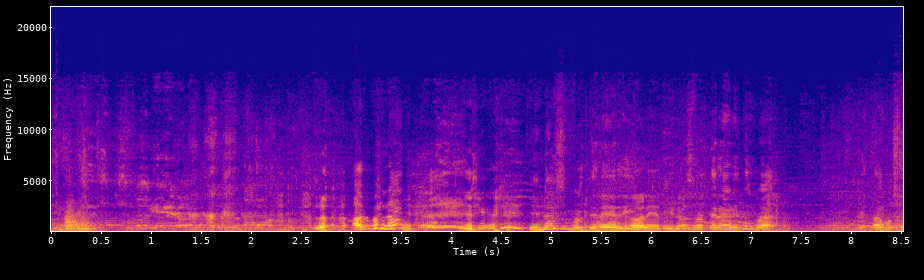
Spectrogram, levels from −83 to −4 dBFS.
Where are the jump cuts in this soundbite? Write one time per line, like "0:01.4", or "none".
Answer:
0:02.3

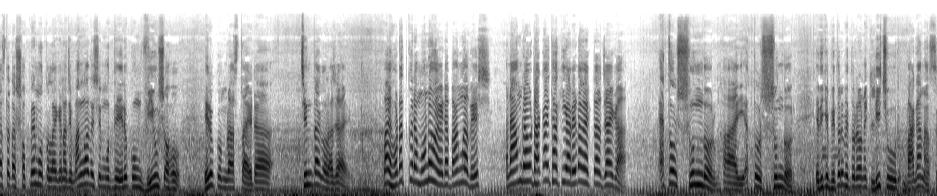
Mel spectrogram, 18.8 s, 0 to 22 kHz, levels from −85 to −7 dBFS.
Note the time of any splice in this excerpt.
none

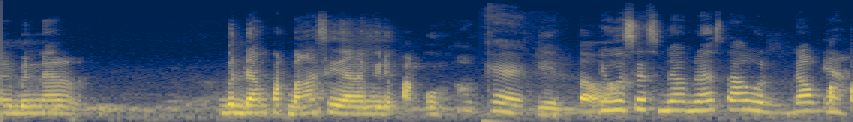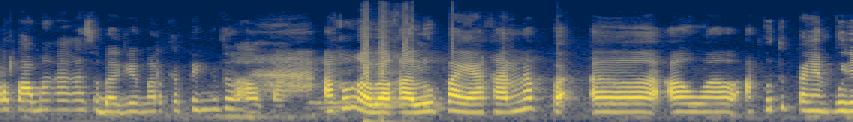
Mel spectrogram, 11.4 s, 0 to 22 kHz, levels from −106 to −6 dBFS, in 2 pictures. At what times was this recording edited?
none

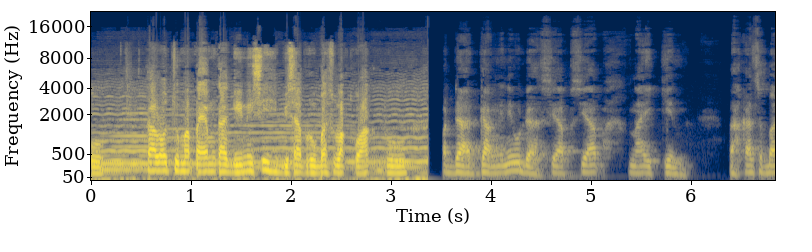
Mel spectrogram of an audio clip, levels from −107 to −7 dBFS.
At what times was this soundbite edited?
0:03.3

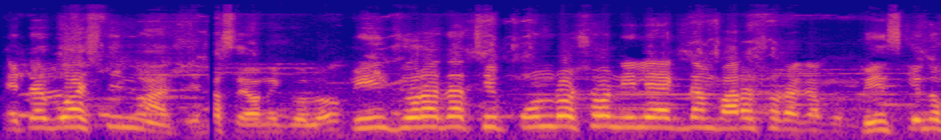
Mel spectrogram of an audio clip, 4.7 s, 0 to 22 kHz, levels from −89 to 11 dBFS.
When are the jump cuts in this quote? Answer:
0:01.1

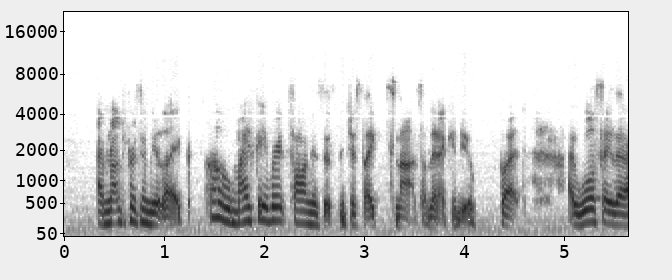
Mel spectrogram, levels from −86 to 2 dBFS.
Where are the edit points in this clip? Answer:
none

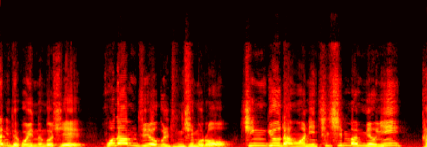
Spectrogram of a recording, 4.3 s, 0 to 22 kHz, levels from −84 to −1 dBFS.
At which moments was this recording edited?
0:00.9
0:02.4

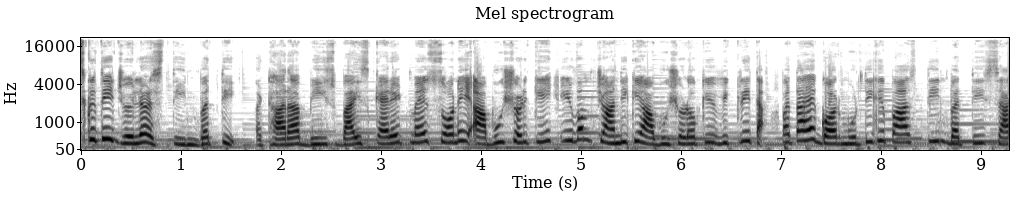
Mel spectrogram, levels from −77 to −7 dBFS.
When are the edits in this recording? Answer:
0:04.8
0:06.9

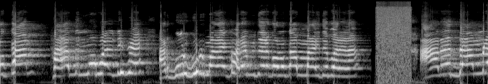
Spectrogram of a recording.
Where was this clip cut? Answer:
0:03.6

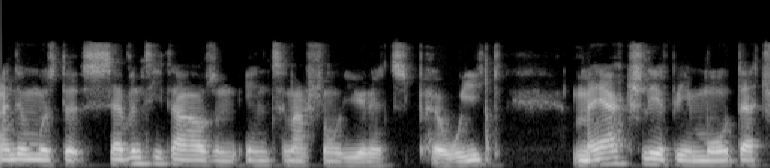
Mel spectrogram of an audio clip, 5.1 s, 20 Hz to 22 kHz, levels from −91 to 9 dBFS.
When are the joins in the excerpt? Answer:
none

